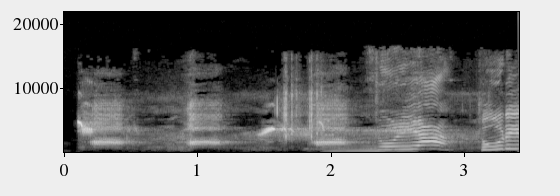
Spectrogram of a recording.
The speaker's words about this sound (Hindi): ये है कौवा। कौन है ये? कौवा। ये कौवा था। कौवे को चिड़िया बना दिया आप लोगों ने। कौवा है ना, कौवा अलग है चिड़िया अलग है जी।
